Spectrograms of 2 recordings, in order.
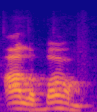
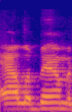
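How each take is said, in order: First: The word is said in a local Southern accent. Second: The word is said in a general, non-Southern accent. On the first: This is how the local people say it. "they say Alabama" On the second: This is how outsiders say it. "They don't say Alabama"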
